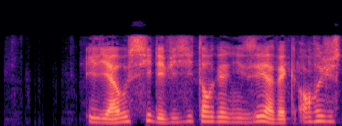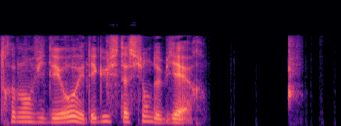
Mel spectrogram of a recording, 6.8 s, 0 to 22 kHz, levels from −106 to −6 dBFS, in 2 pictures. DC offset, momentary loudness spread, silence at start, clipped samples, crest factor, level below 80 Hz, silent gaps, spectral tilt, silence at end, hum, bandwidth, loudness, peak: under 0.1%; 14 LU; 0.85 s; under 0.1%; 26 dB; -74 dBFS; 5.54-6.30 s; -3 dB/octave; 0.45 s; none; 7.4 kHz; -29 LUFS; -6 dBFS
